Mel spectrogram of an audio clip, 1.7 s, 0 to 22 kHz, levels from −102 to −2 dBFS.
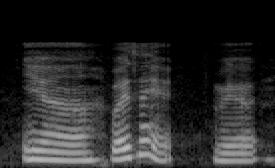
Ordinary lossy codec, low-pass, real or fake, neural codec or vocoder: none; none; fake; codec, 16 kHz, 8 kbps, FreqCodec, smaller model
